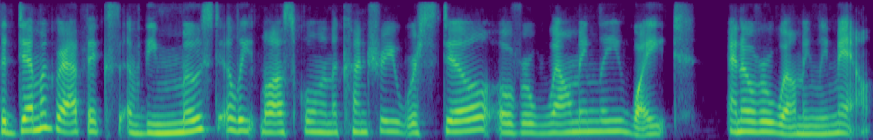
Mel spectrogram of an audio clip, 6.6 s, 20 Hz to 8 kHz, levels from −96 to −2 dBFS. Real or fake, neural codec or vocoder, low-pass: fake; codec, 16 kHz, 2 kbps, FunCodec, trained on Chinese and English, 25 frames a second; 7.2 kHz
